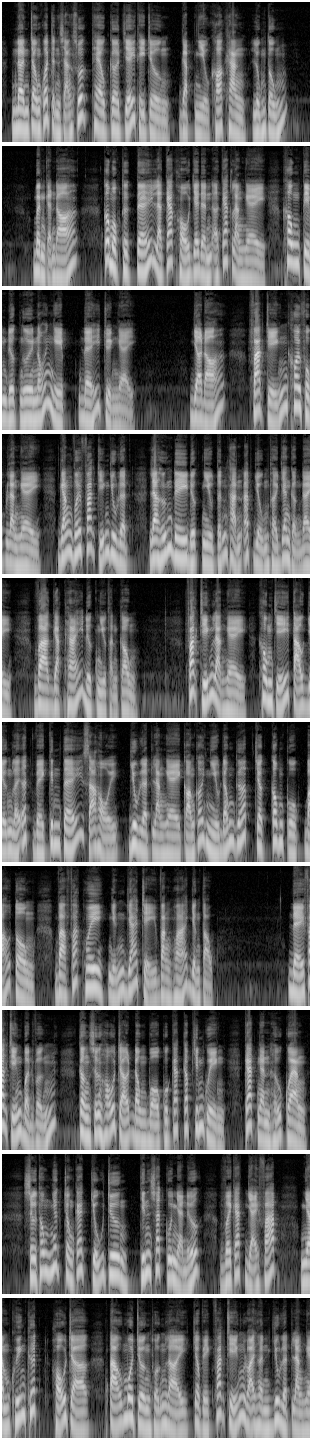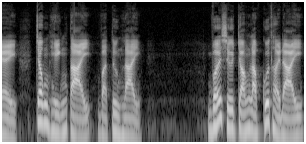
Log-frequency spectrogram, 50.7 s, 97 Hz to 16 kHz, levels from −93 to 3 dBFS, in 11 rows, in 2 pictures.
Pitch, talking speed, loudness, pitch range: 150 Hz, 220 wpm, -19 LUFS, 130-185 Hz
